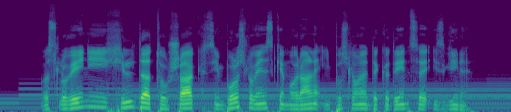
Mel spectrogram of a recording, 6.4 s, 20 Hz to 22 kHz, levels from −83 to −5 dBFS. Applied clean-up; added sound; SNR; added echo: none; Keyboard (musical); 16 dB; none.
